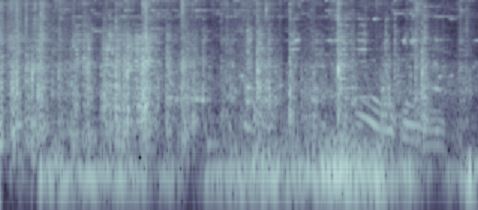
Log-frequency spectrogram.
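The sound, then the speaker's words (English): A logging horse walks through thick woods, its hooves landing in irregular, muffled thuds and crackles over a steady low outdoor rumble, with faint voices in the background. “So there's an example of how manoeuvrable a horse is.”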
